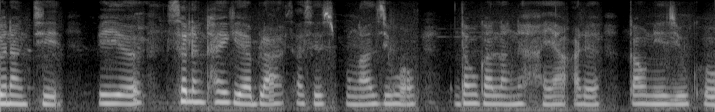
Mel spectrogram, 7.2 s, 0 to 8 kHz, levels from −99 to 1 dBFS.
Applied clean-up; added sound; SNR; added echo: none; none; none; none.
